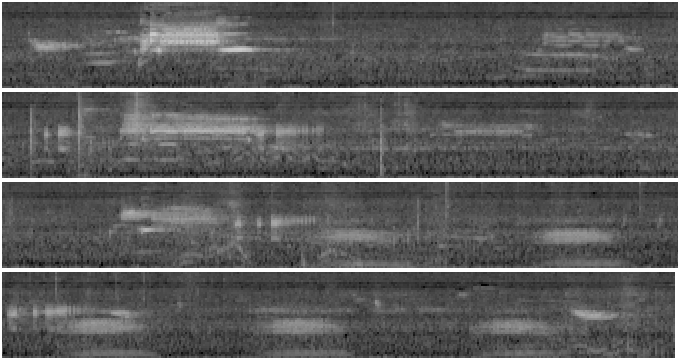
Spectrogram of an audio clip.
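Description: Elk giving a run of short, nasal hums repeated about once a second, with a few higher squeals.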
